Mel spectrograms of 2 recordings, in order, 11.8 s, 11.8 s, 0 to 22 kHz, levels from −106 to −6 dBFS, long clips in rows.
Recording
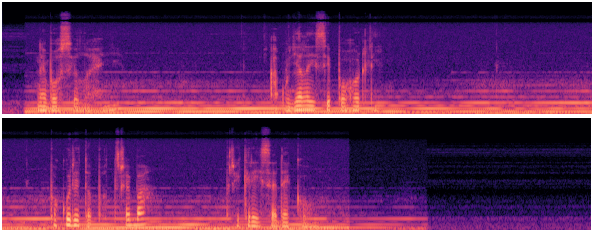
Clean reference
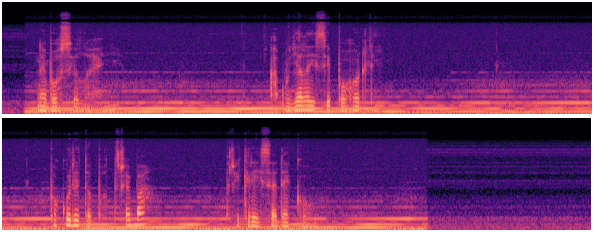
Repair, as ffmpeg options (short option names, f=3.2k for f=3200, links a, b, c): -af "asetnsamples=n=441:p=0,asendcmd='9.37 volume volume 12dB',volume=0dB"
